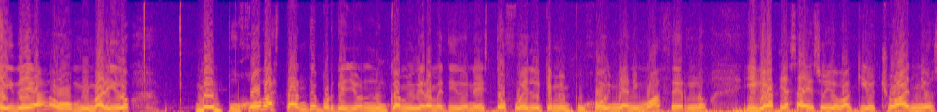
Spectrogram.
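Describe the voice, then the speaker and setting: A woman talks at a moderate pace with ordinary pitch variation, the sound dry with no echo and light background noise behind her. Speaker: book vlogger. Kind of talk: casual vlog chat. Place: garden. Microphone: lapel.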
